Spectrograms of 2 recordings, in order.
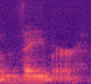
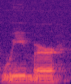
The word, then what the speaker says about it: weber: a name and it's called a vapor looks like weber if you anglicize it but in german pronunciation to weber and this is given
